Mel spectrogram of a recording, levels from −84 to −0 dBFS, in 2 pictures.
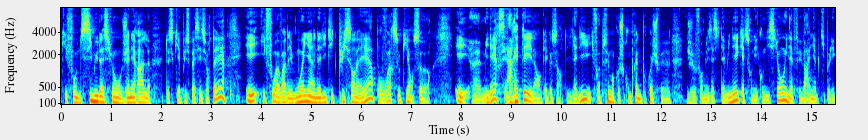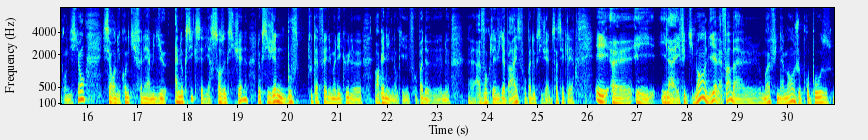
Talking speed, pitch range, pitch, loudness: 235 wpm, 100-130 Hz, 110 Hz, -29 LUFS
